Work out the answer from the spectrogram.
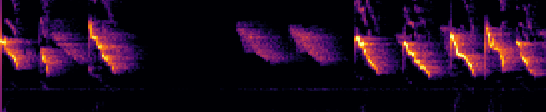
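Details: Oriental white-eye in 'ngalas' song aimed at rival birds: a few bright falling whistles, a near-silent pause, drawn-out thin notes, then a fast burst of sharp descending chirps.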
